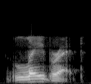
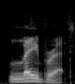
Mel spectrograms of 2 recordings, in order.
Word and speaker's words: labret: let me practice it labret labret yeah stress on the first syllable La labret wow and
